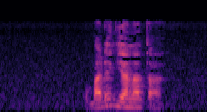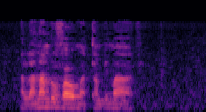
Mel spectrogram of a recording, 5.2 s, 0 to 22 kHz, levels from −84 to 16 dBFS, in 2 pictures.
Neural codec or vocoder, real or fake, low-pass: none; real; 10.8 kHz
